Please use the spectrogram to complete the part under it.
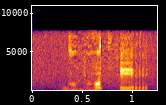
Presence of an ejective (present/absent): present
